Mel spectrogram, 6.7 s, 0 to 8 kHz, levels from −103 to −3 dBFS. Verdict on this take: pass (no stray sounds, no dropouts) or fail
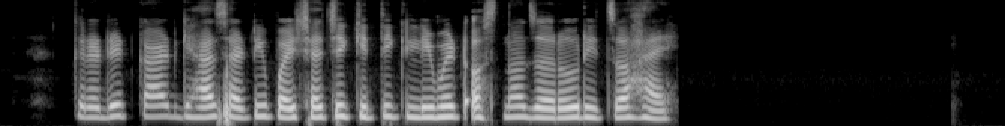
pass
